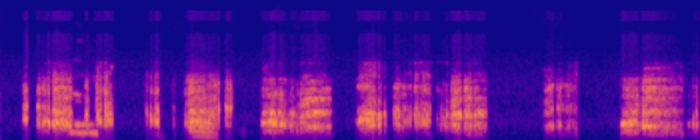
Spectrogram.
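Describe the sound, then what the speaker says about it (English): Several dogs barking excitedly in rapid repeated bursts, loud and close, with short pauses between volleys. "Sorry, I couldn't hear you over the dogs acting amok."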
